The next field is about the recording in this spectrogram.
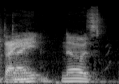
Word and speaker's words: dynamism: I remember reading this word to myself and having trouble pronouncing it. So I'm not surprised that it's a dynamism. – Dynamism? – It's dynamism. – How do you spell it? – D-Y-N. – Yeah. – A-M-I-S-M. Too many A's. – Dynamism? – Dynamism. – Dynamism. – Dynamism! There we go.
